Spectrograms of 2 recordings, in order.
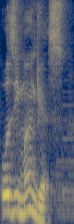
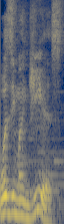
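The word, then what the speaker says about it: Ozymandias: anteriormente como o superherói Osimandias ou Osimandias. Seja lá como você preferir pronunciar.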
